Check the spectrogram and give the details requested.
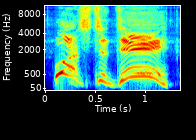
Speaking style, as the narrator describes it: cried Scrooge, calling down

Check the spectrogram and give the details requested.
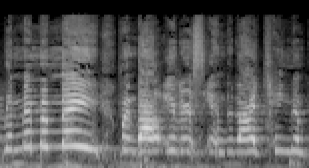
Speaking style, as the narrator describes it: He cries out

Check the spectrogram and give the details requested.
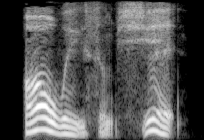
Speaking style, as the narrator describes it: he mumbles

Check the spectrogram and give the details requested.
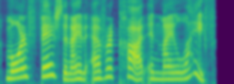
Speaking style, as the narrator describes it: I cried

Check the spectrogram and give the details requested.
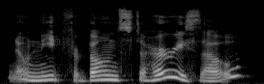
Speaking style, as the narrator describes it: I sobbed

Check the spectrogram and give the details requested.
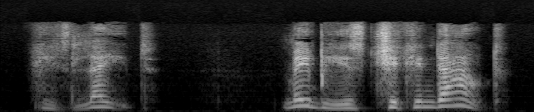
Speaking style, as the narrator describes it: Ron whispered

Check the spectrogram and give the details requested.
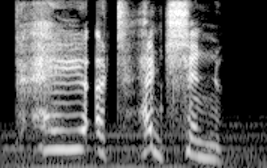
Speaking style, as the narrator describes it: Airless spat

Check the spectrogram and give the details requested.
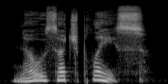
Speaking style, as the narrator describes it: murmured

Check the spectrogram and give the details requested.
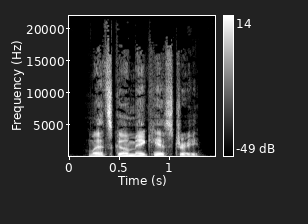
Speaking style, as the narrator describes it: said dryly

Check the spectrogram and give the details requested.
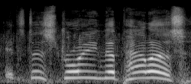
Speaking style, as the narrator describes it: screamed the sec-gen over the roaring flames

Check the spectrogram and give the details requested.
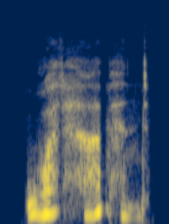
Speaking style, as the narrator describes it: moaned

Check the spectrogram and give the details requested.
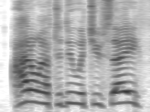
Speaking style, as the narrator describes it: A kid yells

